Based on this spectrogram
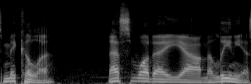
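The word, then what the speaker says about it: Miquella: I keep forgetting how to spell that, or how to pronounce that name, but it's Mikula.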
